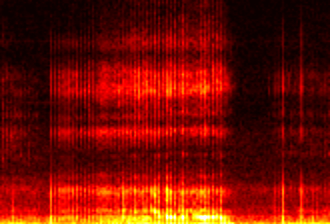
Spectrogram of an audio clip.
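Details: Cat falling asleep near an open window in the sunlight, with a soft, low pulsing purr swelling through the middle of the short stretch, then fading to quieter rumbling with a few faint clicks.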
